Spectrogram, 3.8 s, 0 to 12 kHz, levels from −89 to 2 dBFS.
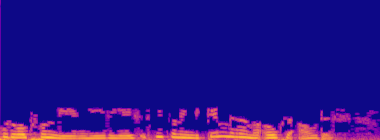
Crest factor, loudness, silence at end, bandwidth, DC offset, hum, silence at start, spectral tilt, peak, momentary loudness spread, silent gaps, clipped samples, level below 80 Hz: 14 dB; -19 LUFS; 0.45 s; 2.8 kHz; under 0.1%; none; 0 s; -16.5 dB/octave; -4 dBFS; 8 LU; none; under 0.1%; -32 dBFS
